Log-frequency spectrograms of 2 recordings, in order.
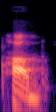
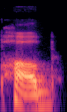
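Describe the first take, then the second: First: The vowel sounds lighter and higher. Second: The vowel sounds low and deep. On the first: "a bit lighter, a bit higher up in in the voice" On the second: "a low sound, a very di- uh, deep sound"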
